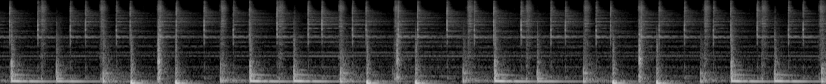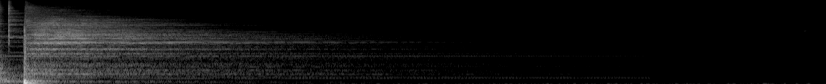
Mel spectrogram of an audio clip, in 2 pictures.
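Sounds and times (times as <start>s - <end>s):
guaguanco rumba percussion: 0.0s - 10.2s.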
